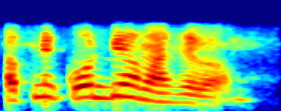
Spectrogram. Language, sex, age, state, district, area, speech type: Assamese, female, 18-30, Assam, Dibrugarh, rural, conversation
